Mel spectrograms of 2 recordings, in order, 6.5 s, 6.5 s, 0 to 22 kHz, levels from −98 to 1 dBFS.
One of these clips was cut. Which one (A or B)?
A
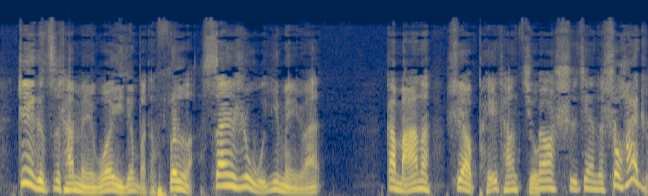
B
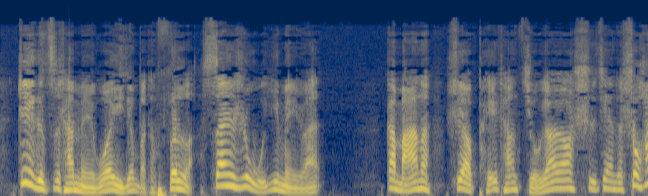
A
